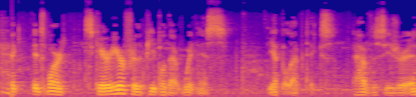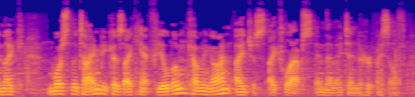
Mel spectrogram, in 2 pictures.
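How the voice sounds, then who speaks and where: A man speaks at a fairly quick pace and medium pitch with lively intonation over noticeable background noise. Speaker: vlogger. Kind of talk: casual monologue. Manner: halting, repeats words.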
